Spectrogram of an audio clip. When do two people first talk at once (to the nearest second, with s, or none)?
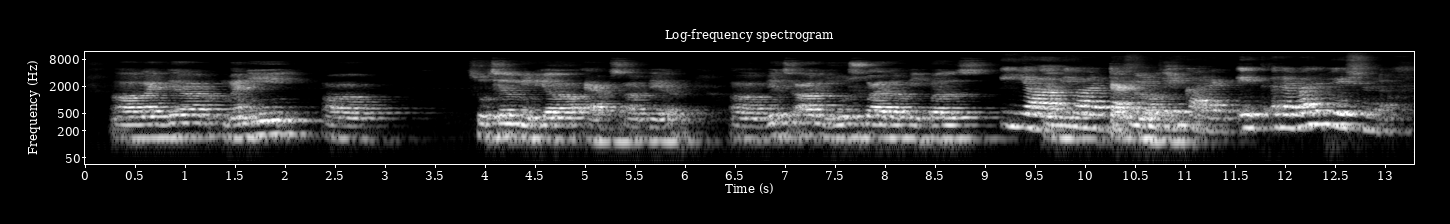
10 s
